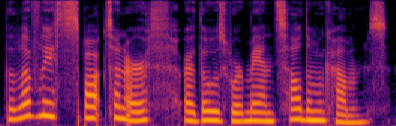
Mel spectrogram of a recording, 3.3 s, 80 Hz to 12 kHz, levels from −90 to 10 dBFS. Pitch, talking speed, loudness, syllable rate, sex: 250 Hz, 200 wpm, -15 LUFS, 5.9 syllables/s, female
